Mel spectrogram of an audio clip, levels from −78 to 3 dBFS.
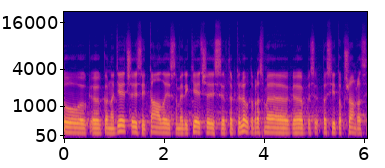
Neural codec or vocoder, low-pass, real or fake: autoencoder, 48 kHz, 128 numbers a frame, DAC-VAE, trained on Japanese speech; 19.8 kHz; fake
